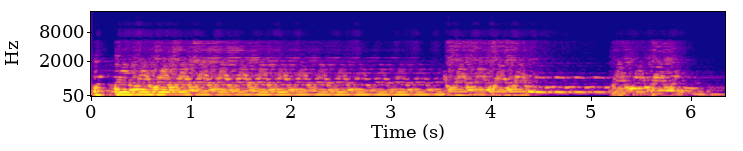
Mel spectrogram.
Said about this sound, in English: that's another sound you hear during our shows, is that phaser kicked in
